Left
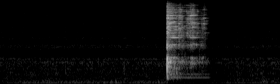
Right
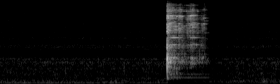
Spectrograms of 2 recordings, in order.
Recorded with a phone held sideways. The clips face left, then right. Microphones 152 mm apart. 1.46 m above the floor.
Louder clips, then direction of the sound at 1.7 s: Left 1 dB; 25° left (ahead or behind).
